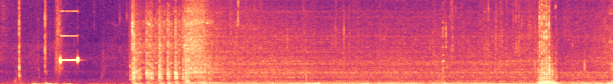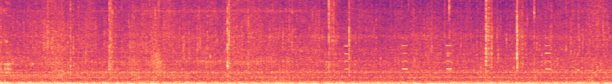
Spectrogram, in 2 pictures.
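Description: A motorboat's motor starts up and settles into a steady, loud droning hum that runs continuously, with a brief surge partway through and no talking.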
